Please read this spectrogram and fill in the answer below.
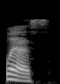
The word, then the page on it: wes: British English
